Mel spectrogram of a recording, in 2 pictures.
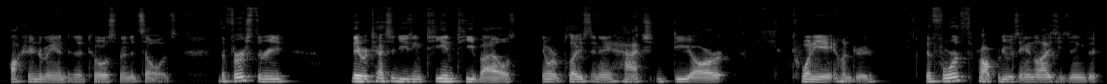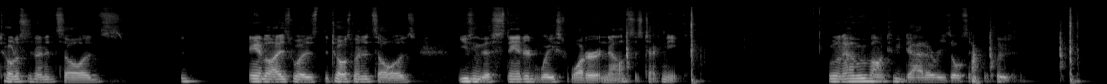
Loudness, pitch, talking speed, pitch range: -30 LUFS, 125 Hz, 150 wpm, 110-140 Hz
